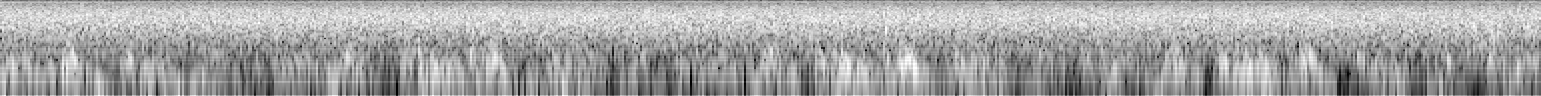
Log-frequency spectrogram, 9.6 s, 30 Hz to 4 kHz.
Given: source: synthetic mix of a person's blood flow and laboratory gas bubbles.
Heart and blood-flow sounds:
Doppler ultrasound of blood flow; precordium
9.01-9.09 s: bubbles
9.14-9.46 s: bubbles
From the record:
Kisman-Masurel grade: 212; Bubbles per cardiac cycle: several, 3 to 8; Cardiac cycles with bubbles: 1 to 10%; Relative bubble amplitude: moderate (0.250 to 0.450); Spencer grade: 1 (occasional bubble signal discernible with the cardiac motion signal, with majority of cardiac periods free of bubbles); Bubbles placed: anywhere in the cardiac cycle

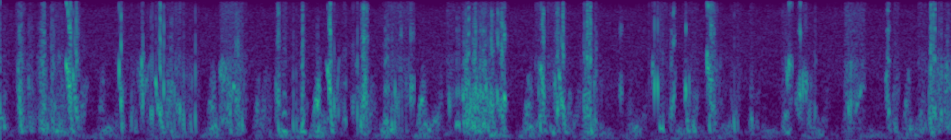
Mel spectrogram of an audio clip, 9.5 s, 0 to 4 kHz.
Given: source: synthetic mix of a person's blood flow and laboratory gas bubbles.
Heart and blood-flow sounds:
Doppler ultrasound of blood flow; precordium
0.00-0.11 s: bubbles
0.15-0.88 s: bubbles
1.16-2.00 s: bubbles
2.19-2.48 s: bubbles
2.75-3.10 s: bubbles
3.24-3.48 s: bubbles
3.50-3.73 s: bubbles
3.79-4.15 s: bubbles
4.46-5.10 s: bubbles
5.35-5.72 s: bubbles
5.80-6.04 s: bubbles
6.18-6.24 s: bubbles
6.48-6.77 s: bubbles
6.82-7.00 s: bubbles
7.05-7.21 s: bubbles
7.30-7.42 s: bubbles
7.48-7.55 s: bubbles
7.81-8.17 s: bubbles
8.44-8.66 s: bubbles
8.85-9.00 s: bubbles
9.18-9.52 s: bubbles
From the record:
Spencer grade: 3 (all of the cardiac periods contain showers or single bubble signals, but not dominating or overriding the cardiac motion signals); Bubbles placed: only in the low amplitude regions of the cardiac cycle

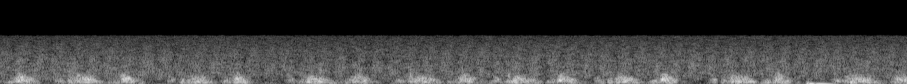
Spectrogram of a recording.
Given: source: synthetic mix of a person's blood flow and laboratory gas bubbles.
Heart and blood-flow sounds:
Doppler ultrasound of blood flow; precordium
no bubbles
From the record:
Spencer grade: 0 (complete lack of bubble signals)

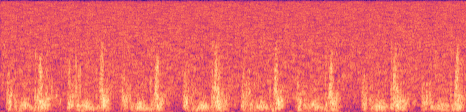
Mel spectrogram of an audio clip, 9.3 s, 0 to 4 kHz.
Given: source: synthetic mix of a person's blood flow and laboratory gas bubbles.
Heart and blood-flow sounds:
Doppler ultrasound of blood flow; precordium
1.37-1.61 s: bubbles
4.91-5.04 s: bubbles
From the record:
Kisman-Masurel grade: 121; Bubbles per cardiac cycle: 1 to 2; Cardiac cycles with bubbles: 10 to 50%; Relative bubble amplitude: barely perceptible (0.100 to 0.250); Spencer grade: 2 (many but less than half of the cardiac periods contain bubble signals, singularly or in groups); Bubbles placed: only in the low amplitude regions of the cardiac cycle

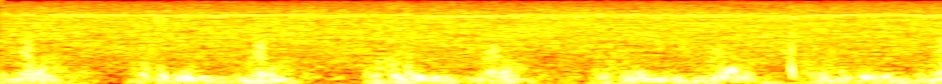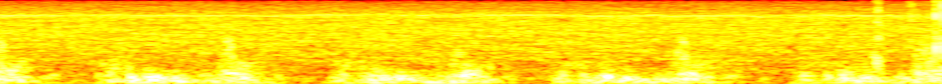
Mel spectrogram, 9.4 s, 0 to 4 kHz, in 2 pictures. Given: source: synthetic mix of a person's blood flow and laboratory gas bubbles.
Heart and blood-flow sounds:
Doppler ultrasound of blood flow; precordium
1.92-2.08 s: bubbles
3.90-4.11 s: bubbles
9.06-9.13 s: bubbles
9.24-9.43 s: bubbles
From the record:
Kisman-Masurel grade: 123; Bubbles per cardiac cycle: 1 to 2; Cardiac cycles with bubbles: 10 to 50%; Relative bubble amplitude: loud (0.450 to 0.775); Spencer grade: 2 (many but less than half of the cardiac periods contain bubble signals, singularly or in groups); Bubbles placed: anywhere in the cardiac cycle

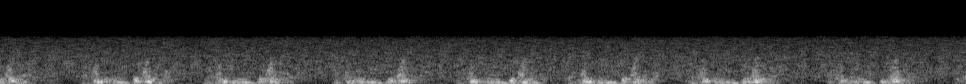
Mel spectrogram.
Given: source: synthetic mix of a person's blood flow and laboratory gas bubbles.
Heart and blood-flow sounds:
Doppler ultrasound of blood flow; precordium
no bubbles
From the record:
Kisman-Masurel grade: 000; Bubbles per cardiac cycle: 0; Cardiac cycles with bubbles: 0%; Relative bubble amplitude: no bubbles discernible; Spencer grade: 0 (complete lack of bubble signals)

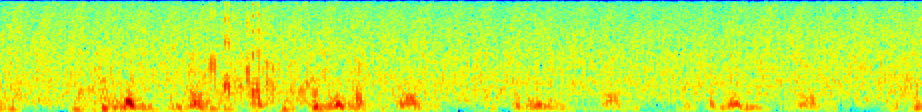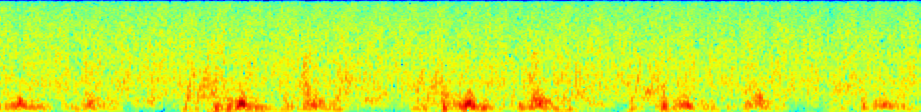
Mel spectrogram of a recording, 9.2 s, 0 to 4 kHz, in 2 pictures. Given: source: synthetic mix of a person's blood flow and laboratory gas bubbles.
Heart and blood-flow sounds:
Doppler ultrasound of blood flow; precordium
1.01-1.43 s: bubbles
1.76-1.84 s: bubbles
From the record:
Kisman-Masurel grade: 112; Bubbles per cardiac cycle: 1 to 2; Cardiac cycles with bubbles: 1 to 10%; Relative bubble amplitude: moderate (0.250 to 0.450); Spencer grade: 1 (occasional bubble signal discernible with the cardiac motion signal, with majority of cardiac periods free of bubbles); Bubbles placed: only in the low amplitude regions of the cardiac cycle

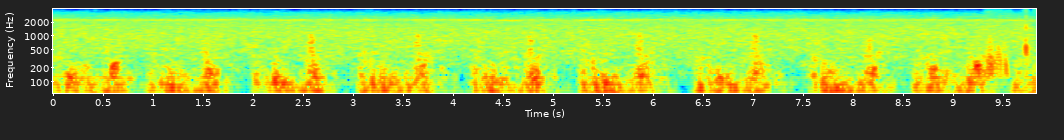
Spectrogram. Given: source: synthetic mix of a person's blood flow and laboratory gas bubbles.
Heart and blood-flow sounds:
Doppler ultrasound of blood flow; precordium
9.34-9.60 s: bubbles
9.71-9.79 s: bubbles
From the record:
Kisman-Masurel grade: 123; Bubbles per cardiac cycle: 1 to 2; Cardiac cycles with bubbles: 10 to 50%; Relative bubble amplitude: loud (0.450 to 0.775); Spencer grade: 2 (many but less than half of the cardiac periods contain bubble signals, singularly or in groups); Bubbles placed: only in the low amplitude regions of the cardiac cycle

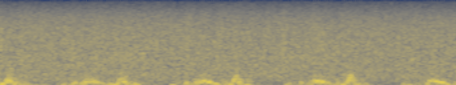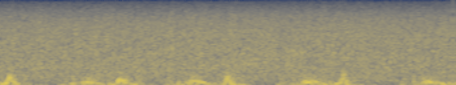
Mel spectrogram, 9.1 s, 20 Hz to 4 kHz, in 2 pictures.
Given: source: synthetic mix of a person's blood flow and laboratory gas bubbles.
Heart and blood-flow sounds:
Doppler ultrasound of blood flow; precordium
0.00-0.03 s: bubbles
From the record:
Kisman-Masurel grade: 212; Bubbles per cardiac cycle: several, 3 to 8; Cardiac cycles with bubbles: 1 to 10%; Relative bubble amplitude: moderate (0.250 to 0.450); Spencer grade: 1 (occasional bubble signal discernible with the cardiac motion signal, with majority of cardiac periods free of bubbles); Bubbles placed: only in the low amplitude regions of the cardiac cycle

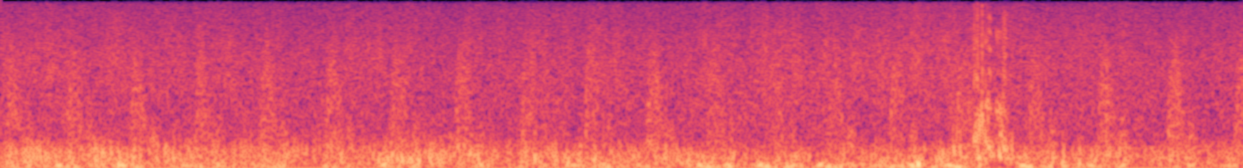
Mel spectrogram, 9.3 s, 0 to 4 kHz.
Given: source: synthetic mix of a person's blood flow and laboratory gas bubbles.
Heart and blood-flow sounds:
Doppler ultrasound of blood flow; subclavian vein
7.11-7.62 s: bubbles
From the record:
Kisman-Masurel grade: 212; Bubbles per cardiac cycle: several, 3 to 8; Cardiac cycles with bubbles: 1 to 10%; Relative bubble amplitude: moderate (0.250 to 0.450); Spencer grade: 1 (occasional bubble signal discernible with the cardiac motion signal, with majority of cardiac periods free of bubbles); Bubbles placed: anywhere in the cardiac cycle

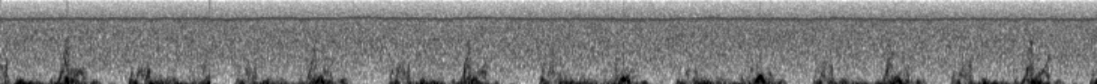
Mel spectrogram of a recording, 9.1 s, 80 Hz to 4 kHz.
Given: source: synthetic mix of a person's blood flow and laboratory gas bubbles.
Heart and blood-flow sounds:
Doppler ultrasound of blood flow; precordium
no bubbles
From the record:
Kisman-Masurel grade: 000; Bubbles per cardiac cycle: 0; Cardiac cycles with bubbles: 0%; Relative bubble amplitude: no bubbles discernible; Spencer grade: 0 (complete lack of bubble signals)

